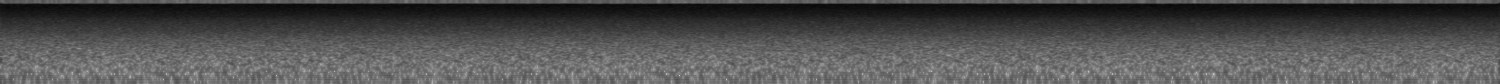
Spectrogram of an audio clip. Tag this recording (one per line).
noise
Static
televison
tv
